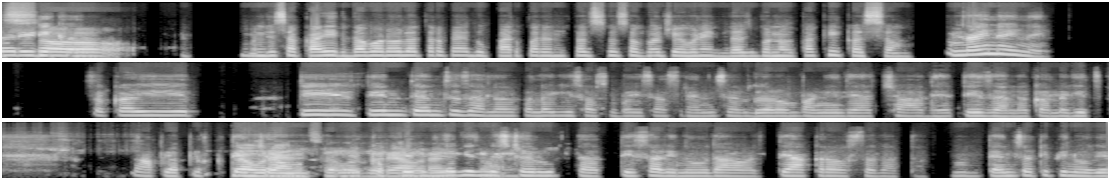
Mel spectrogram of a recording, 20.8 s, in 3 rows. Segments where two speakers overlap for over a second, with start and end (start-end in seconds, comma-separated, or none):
15.3-17.0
